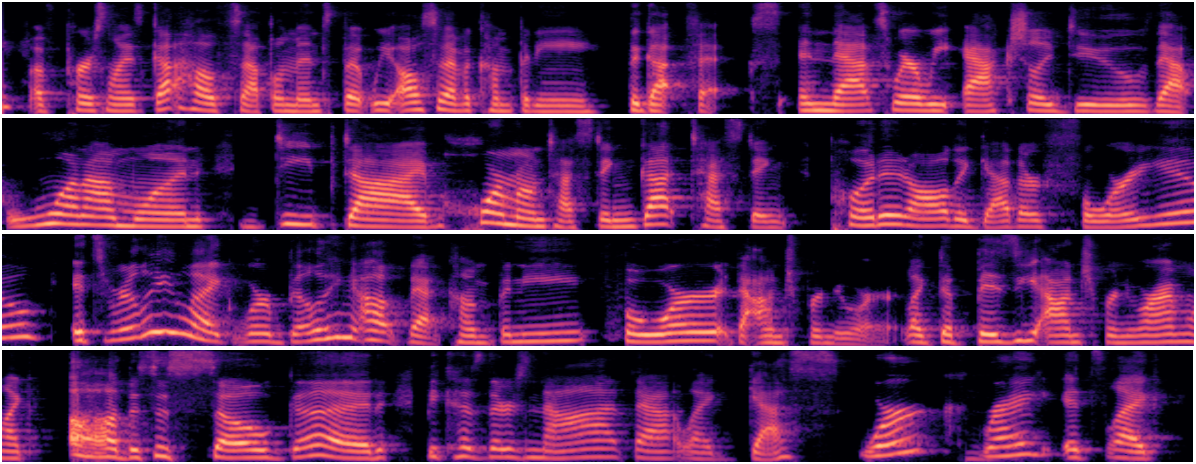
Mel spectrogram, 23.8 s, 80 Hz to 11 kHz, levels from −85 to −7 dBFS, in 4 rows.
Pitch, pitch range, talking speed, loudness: 200 Hz, 185-240 Hz, 170 wpm, -25 LUFS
